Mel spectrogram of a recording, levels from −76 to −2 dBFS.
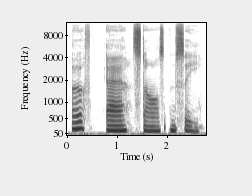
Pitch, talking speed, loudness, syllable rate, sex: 150 Hz, 110 wpm, -21 LUFS, 2.4 syllables/s, male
